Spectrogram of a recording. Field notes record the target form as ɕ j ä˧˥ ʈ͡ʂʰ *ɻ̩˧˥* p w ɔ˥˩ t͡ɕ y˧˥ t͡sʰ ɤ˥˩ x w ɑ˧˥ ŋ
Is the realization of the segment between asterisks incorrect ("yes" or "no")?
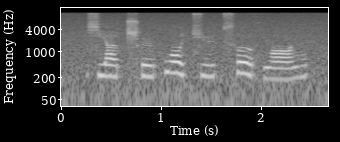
no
